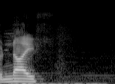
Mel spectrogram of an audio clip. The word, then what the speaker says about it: knife: know knife right so knife or was the reason why is the K in there was because the K was pronounced and eventually people basically just stopped pronouncing the K to kind of just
